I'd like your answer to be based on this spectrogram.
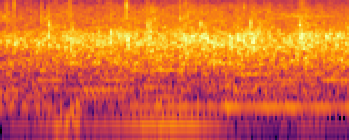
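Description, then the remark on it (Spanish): An audience applauds the King of Kings in a steady, dense wash of clapping at full volume, with a low sustained hum underneath and no talking. “Dale un aplauso al Rey de Reyes.”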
